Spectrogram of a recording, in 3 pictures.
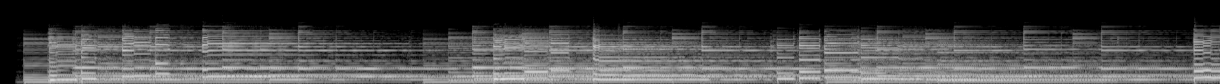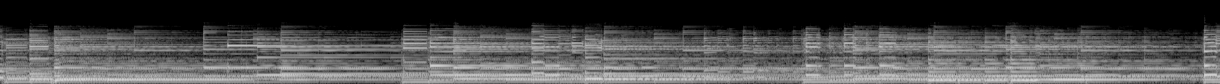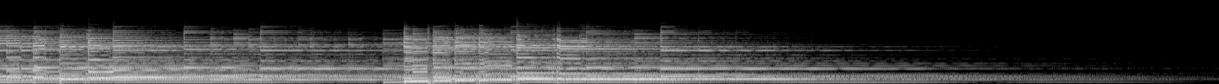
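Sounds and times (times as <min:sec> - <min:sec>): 
guitars: 0:00.2 - 0:36.5.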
